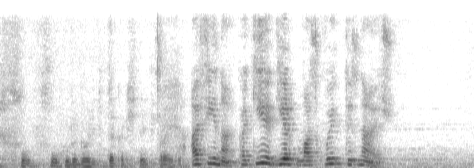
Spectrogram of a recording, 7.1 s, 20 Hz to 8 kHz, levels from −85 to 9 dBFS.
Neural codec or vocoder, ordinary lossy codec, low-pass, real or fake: none; AAC, 48 kbps; 7.2 kHz; real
